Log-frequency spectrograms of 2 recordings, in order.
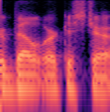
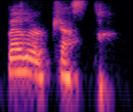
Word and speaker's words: Bell Orchestre: because I've been saying either Bell Orchestra or Bell Orchester, but they're both wrong. So it's a French pronunciation, and I'm not even saying it. If I went really French on you, I'd be like Bell Orchestre.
